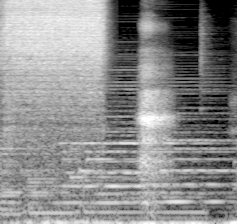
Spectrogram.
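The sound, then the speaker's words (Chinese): Artificial snow spray hisses from its can in one steady, loud burst of about a second, then cuts off and gives way to faint handling noises. “人造雪花喷雾，怎么样，好看吧？”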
